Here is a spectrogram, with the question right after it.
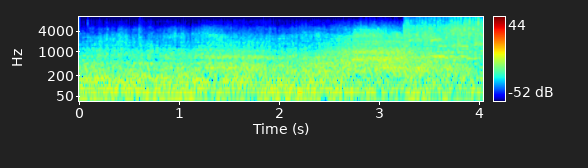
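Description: A restored single-seat WWI Fokker D7 biplane flies at Old Rhinebeck in New York, its piston engine a steady loud drone that swells slightly toward the end.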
